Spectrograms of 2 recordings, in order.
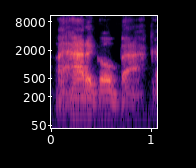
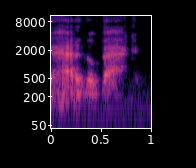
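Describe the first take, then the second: First: Said in the usual way. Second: A hushed whisper, almost to himself. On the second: Real, not acted. Telling friends of the pull back to the ridge, whispered. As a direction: breathe it out as a whisper. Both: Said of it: "I don't know why I had to go back".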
